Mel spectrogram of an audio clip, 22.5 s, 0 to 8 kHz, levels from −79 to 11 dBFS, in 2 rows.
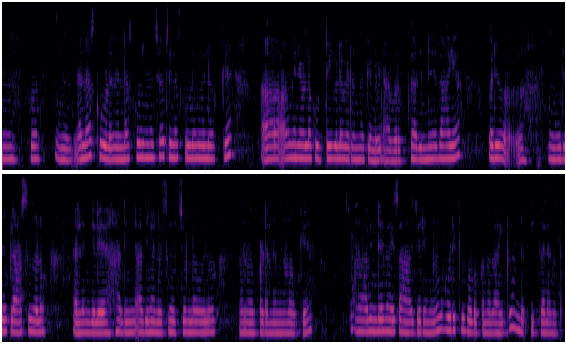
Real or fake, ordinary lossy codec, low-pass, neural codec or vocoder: fake; none; 7.2 kHz; codec, 16 kHz, 4.8 kbps, FACodec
